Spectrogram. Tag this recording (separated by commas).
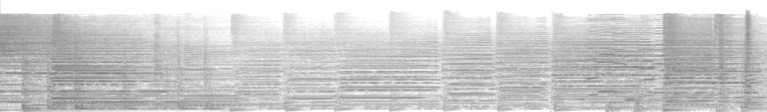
Orchestra, Music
